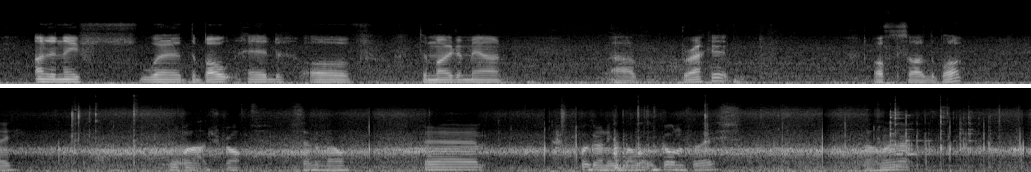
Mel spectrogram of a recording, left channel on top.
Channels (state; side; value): different; both; correlation 0.00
